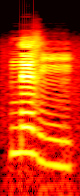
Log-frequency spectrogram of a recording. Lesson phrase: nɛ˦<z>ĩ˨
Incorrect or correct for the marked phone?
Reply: correct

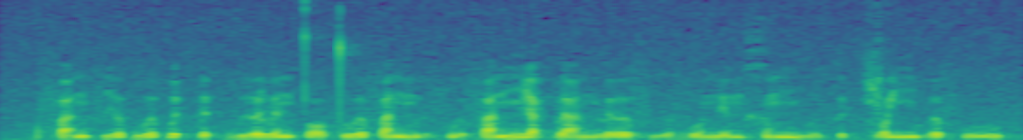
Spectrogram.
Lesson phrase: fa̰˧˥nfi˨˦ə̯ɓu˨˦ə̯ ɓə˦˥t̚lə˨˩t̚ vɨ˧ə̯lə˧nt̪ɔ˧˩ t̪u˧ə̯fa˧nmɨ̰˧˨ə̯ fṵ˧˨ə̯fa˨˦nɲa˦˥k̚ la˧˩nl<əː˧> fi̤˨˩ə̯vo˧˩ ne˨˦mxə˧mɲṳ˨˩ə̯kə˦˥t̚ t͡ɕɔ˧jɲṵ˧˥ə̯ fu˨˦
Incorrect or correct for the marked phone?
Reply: correct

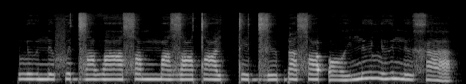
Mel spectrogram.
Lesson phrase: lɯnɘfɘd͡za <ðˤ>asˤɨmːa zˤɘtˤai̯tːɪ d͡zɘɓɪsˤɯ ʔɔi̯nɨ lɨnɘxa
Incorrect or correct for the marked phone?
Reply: correct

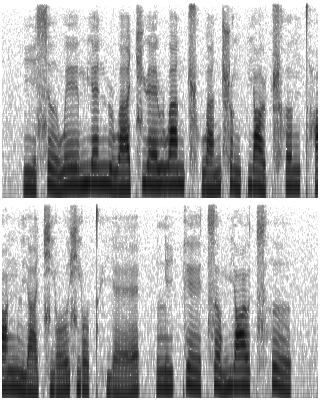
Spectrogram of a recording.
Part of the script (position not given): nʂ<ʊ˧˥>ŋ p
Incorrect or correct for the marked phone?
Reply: incorrect: ʊ˥˧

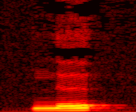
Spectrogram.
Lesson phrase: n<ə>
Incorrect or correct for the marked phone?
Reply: correct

